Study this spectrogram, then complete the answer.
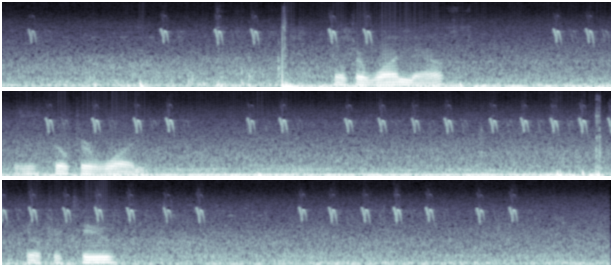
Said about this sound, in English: The bird's getting loud, very loud. Perched, just flew a little bit and perched up on top of the cage thing here.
